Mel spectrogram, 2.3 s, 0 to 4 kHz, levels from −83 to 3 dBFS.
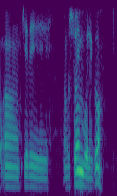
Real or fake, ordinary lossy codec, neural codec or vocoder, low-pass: real; none; none; 3.6 kHz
